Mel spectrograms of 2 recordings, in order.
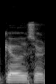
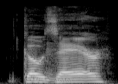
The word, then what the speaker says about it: Gozer: sure go sure yeah there's many pronunciations you got your Italian your goat sir and your your your and Oh Lucien where they say go thir you know you've got Gaza for your Texans and you know that's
